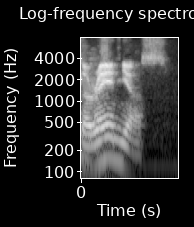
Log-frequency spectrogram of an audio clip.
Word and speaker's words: Sureños: How do you say it? Sorrentos, the Southies. Sureños. Oh, Serenios. Sureños. Yes.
